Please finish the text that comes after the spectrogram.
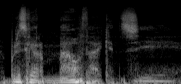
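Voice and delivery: breathy mock-swooning whisper; hushed dreamy gush. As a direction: whisper it like a smitten heroine. Heroine swooning over her captor.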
